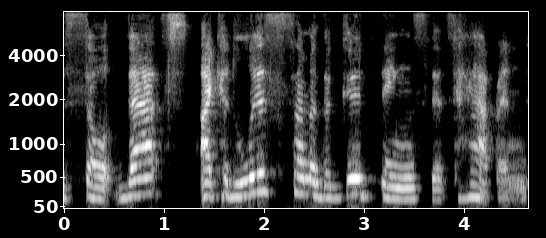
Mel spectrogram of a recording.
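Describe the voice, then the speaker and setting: A woman speaks very slowly in a somewhat breathy voice. Her pitch is medium, with ordinary variation. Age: 80s+. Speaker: real estate company leader. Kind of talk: interview on video call. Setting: video call.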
